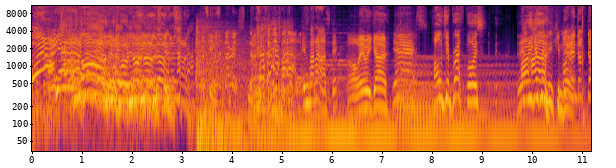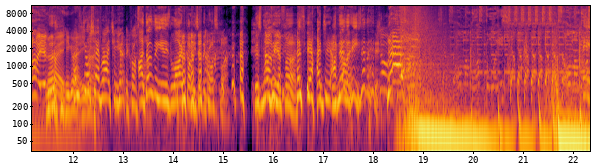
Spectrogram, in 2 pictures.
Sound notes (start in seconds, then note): 4.2 players laugh; 5.6 player speaks foreign language; 14.8 players laugh; 18.2 shrieks; 19.7 upbeat hip hop music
